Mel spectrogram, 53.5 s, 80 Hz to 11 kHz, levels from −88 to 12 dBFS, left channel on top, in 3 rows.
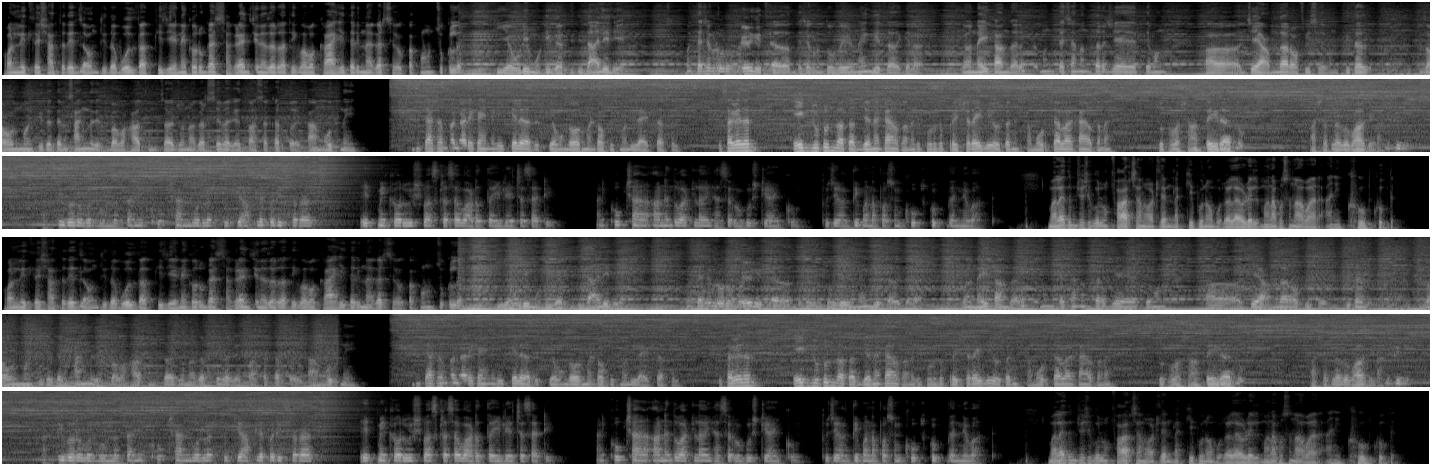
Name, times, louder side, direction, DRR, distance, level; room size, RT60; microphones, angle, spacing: voice 1, 0.0-5.8 6.2-7.8 8.5-9.0 9.2-11.5 12.0-14.6 15.0-17.1 17.7-22.3 23.1-26.3 26.8-27.3 27.7-31.7 32.3-33.4 34.2-35.1 48.8-53.1, left 3 dB, 35° left, 0.3 m, -28 dB
sound 1, 5.7-22.0, right 5 dB, 60° right, 0.8 m, -34 dB
voice 2, 8.9-9.4 12.7-12.8 23.3-23.6 33.1-33.3 35.0-35.5 36.2-39.6 40.2-42.6 43.1-45.7 45.9-47.9, right 1 dB, 20° right, 0.7 m, -32 dB
sound 2, 22.7-40.3, left 4 dB, 50° left, 1.7 m, -35 dB
5.4 x 3.7 x 5.2 m
head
